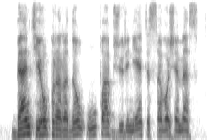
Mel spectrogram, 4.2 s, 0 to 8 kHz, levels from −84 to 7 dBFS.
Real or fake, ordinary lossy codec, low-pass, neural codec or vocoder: fake; Opus, 32 kbps; 7.2 kHz; vocoder, 22.05 kHz, 80 mel bands, WaveNeXt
